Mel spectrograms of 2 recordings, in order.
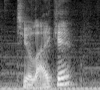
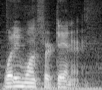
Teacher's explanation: being able to modify the pitch to go either rising as in do you like it or go you know low as in what do you want for dinner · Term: intonation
